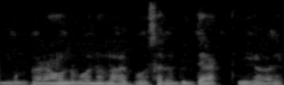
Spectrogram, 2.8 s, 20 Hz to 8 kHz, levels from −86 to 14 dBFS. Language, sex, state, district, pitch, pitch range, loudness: Maithili, male, Bihar, Samastipur, 120 Hz, 115-120 Hz, -40 LUFS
